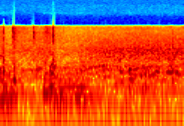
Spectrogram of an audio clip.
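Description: An amplified rock band winding down at the end of a jam: two last drum hits about half a second apart, then the electric guitar and bass left ringing through the amps with a steady noisy hum.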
